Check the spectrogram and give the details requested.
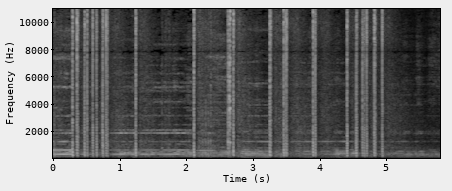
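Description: Fireworks bangs and crackles from a pyromusical display over loud show music. There is a quick run of sharp reports about half a second in, then single bangs every half-second or so, and the music thins out near the end.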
